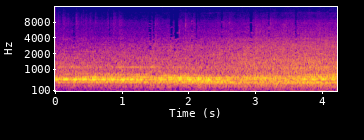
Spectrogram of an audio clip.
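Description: A model Union Pacific passenger train runs on a museum diorama at a railroad museum, giving a steady whirring motor hum with a faint rolling rattle, continuous and fairly close, with no talk.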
